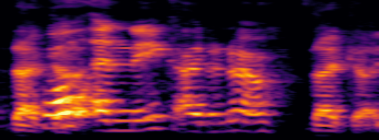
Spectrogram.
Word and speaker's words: Palahniuk: How do you pronounce his name? Palahniuk. That guy. Paul and Nick, I don't know.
